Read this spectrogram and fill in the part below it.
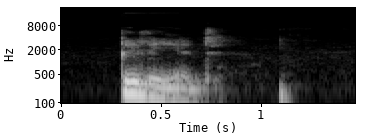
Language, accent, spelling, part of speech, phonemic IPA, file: English, Southern England, billiard, noun, /ˈbɪlɪəd/, LL-Q1860 (eng)-billiard.wav
- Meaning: 1. A shot in billiards or snooker in which the cue ball strikes two other balls; a carom 2. Pertaining to the game of billiards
